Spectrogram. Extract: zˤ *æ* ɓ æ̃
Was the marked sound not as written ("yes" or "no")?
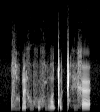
yes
